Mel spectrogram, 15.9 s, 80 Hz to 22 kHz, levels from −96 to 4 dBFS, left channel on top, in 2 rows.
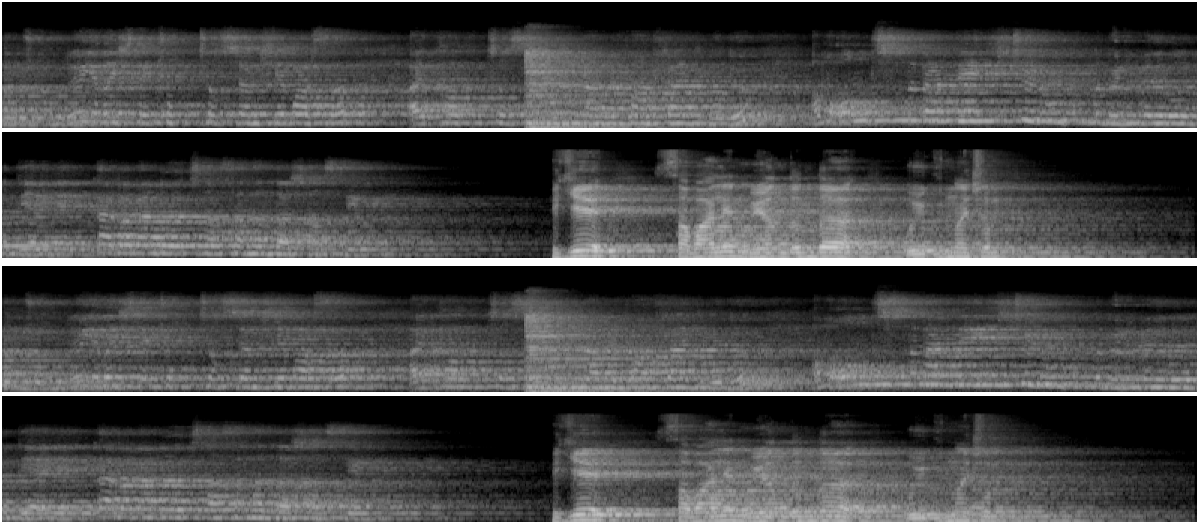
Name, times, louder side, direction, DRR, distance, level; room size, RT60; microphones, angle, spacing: voice 1, 0.0-10.4, left 1 dB, 65° left, -4 dB, 1.7 m, -37 dB
sound 1, 3.5-5.1, equal, 5° left, 1.2 m, -37 dB
voice 2, 11.6-12.1 12.4-13.7 14.0-14.6, left 3 dB, 50° left, 4 dB, 0.9 m, -25 dB
15.5 x 6.3 x 9.9 m, 2.6 s
head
